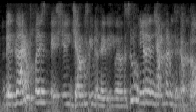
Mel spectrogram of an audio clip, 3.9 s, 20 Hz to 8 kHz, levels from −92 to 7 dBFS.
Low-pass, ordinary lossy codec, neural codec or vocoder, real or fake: 7.2 kHz; none; codec, 24 kHz, 1.5 kbps, HILCodec; fake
